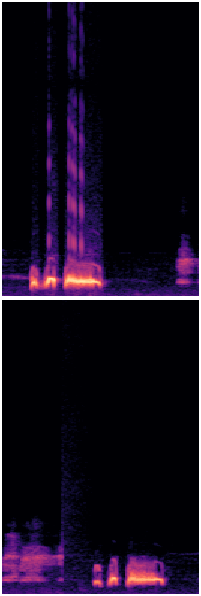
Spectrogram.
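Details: Spotted dove giving a provoking coo to call wild doves. Two mellow phrases, each of quick short notes and a longer drawn coo, with a faint hoarse cooing between them.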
